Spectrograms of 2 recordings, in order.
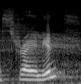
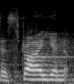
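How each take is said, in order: First: The vowels are said in a careful, prestigious way. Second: The vowels are said in a broad, casual way. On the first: "with very uh, prestigious pronunciation" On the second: "but this also gets realised"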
